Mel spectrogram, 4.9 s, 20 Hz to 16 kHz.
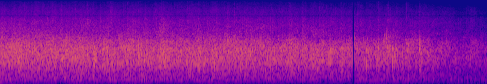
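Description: A crowd at a 25th anniversary event claps for interns and alumni in dense, sustained applause that fades out toward the end.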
